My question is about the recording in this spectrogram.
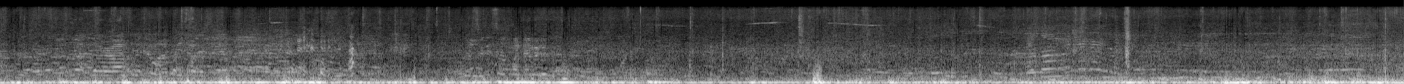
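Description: Street ambience in a busy town: car traffic and scattered voices of passers-by over a heavy, constant low rumble, with a few short clicks.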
